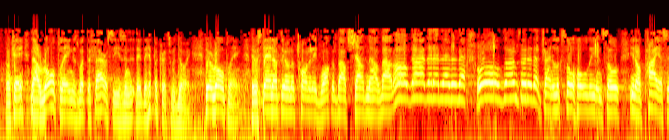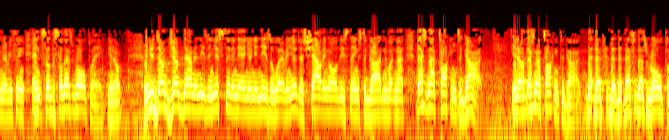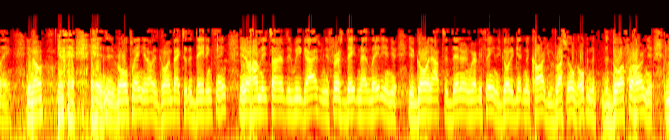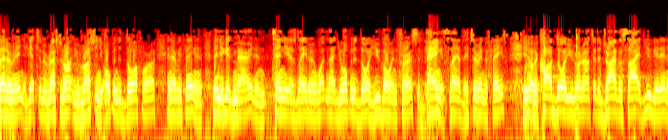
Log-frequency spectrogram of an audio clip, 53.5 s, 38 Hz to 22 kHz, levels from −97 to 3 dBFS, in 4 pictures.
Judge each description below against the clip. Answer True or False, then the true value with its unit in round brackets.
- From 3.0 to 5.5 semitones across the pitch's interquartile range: False (2.5 semitones)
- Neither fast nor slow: False (260 wpm)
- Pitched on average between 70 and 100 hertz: False (130 Hz)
